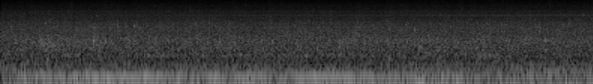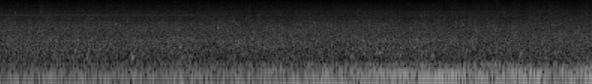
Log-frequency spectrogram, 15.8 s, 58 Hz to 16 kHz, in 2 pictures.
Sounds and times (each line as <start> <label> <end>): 0.0 water streams 15.8
11.4 Traffic Sound 15.8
